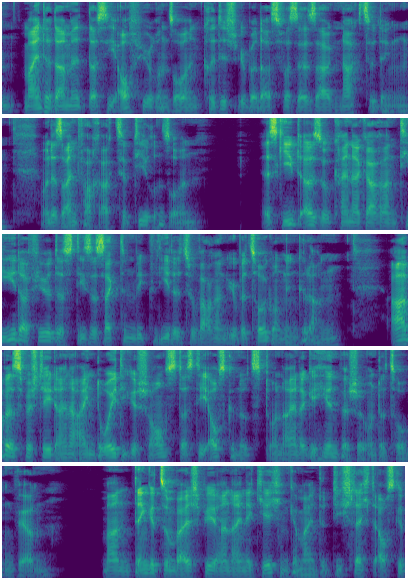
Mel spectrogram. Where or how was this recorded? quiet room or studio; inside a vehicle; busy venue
quiet room or studio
